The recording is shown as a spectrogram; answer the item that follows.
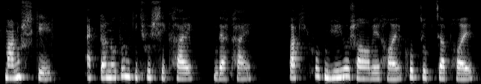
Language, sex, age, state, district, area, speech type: Bengali, female, 30-45, West Bengal, Dakshin Dinajpur, urban, spontaneous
